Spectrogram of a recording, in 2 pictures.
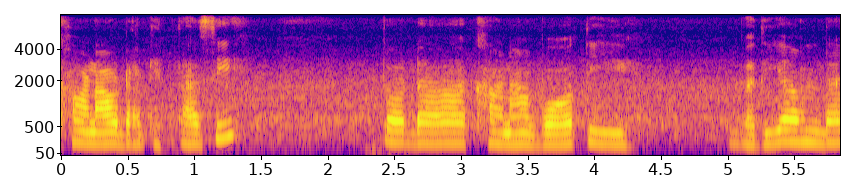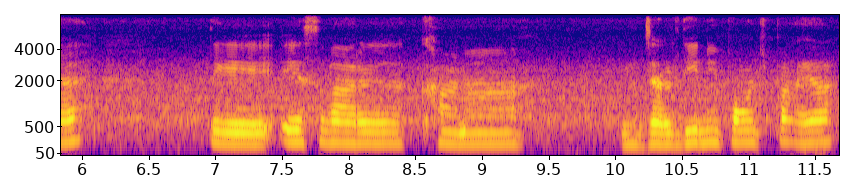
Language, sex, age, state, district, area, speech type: Punjabi, female, 30-45, Punjab, Mansa, urban, spontaneous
